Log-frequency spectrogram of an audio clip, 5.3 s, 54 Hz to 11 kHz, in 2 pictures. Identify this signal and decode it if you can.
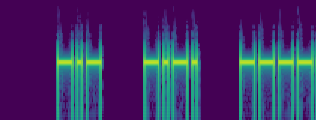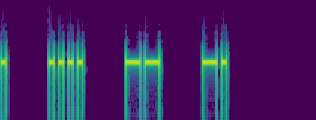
Morse code, heard as a keyed tone, about 30 wpm, spaced as for 17 wpm, 700 Hz. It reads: KC9HMN
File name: Lesson 37g - Letter x - Call Signs 30wpm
